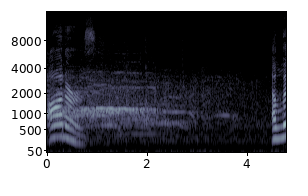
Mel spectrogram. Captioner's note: crowd cheering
